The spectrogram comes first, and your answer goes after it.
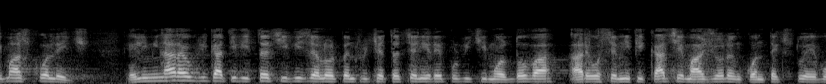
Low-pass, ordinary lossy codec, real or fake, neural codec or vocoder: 5.4 kHz; AAC, 24 kbps; real; none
